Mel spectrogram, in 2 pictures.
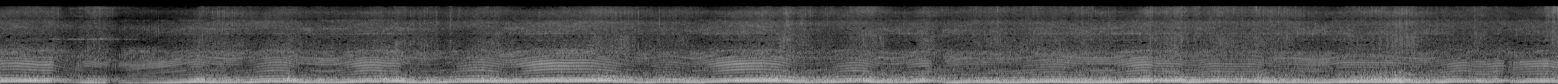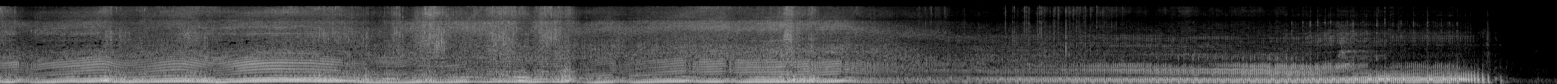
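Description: String trimmer (whipper snipper) cutting long grass, its small engine revving up and down about once a second with each swing. About 25 seconds in it drops to a steady, quieter idle.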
